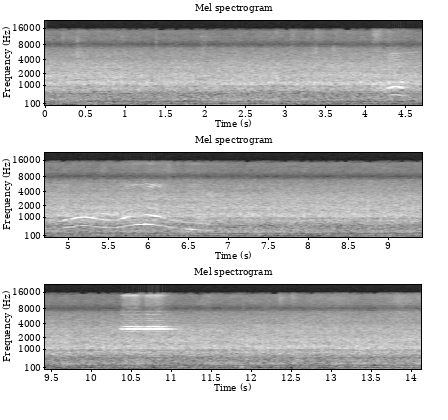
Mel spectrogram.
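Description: A cat meowing in the background: a drawn-out, wavering call that rises and falls in pitch a few times, about four to seven seconds in, over a steady background hiss. A brief high squeak follows near the eleventh second.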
